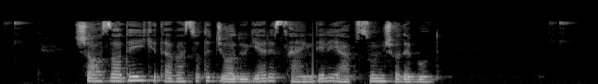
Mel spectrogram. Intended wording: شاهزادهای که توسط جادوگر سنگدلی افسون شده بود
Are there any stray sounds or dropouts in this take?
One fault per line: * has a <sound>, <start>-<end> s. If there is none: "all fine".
all fine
